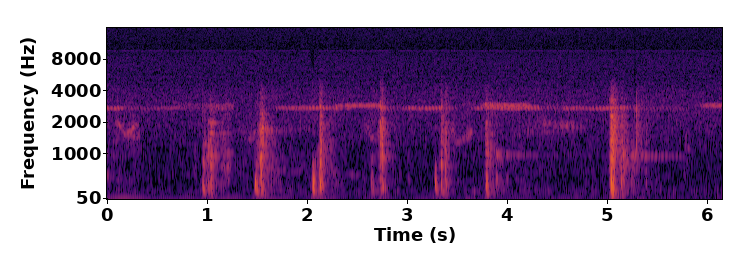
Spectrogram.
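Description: Boots thud slowly on a hard floor.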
